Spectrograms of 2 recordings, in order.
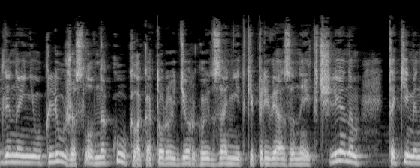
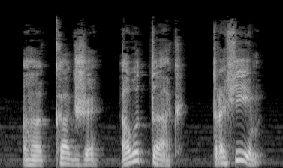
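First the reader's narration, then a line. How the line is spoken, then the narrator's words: Commanding sorcerer's call. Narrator (Russian): приказным тоном позвал колдун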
